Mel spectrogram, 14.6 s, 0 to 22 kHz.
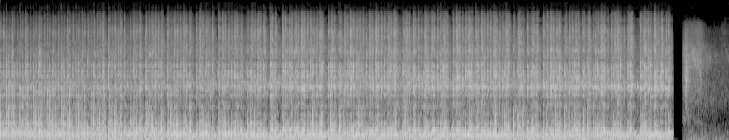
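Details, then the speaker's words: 1JZ-swapped Lexus IS300 on first startup, straight 3-inch downpipe and axle-back 2.5-to-4-inch tip: very loud, raspy idle with an uneven, choppy beat that never settles, then cuts off; not cammed, running very rich. "As far as chop wise, it's not cammed, it's just running very rich, so it sounds like that. but I think we would be decent if we get the idle a lot better."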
